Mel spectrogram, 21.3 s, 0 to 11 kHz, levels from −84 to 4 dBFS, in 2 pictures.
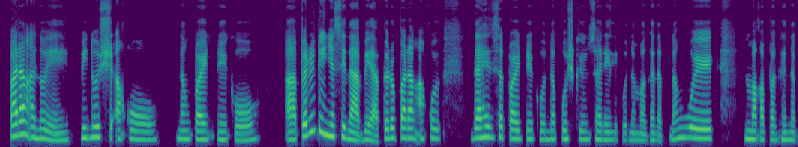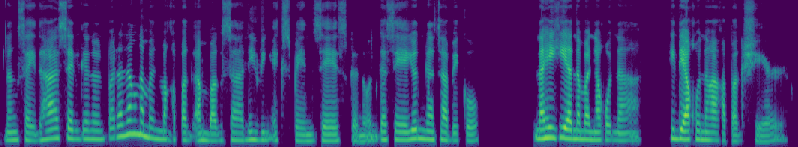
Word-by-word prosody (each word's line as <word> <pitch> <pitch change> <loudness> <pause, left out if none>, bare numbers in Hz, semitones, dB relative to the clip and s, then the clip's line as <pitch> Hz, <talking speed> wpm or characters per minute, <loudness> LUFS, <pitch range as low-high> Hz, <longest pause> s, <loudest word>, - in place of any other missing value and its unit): parang 285 +4 +8
ano, 205 -3 0
eh, 165 0 -4
pinush 225 +2 0
ako 180 -3 -2 0.3
ng 190 -1 -3
partner 180 -1 0
ko. 160 +4 -5 0.3
Ah, 175 +1 +4
pero 255 - +3
hindi 340 -7 +3
niya 245 - +2
sinabi, 175 - +3
ah, 135 - +2
pero 205 +5 +1
parang 215 -1 +4
ako 200 +1 -5 0.4
dahil 220 +2 +3
sa 230 0 -1
partner 190 -2 0
ko 185 -1 -7
na-push 185 +1 -3
ko 185 - -7
iyong 180 - -6
sarili 170 -2 -4
ko 165 - -11
na 165 - -6
maghanap 155 -1 -6
ng 195 +3 -4
work, 205 -2 +3 0.4
makapaghanap 170 -2 -2
ng 165 +1 -1
side 160 -2 -4
hustle, 200 +2 +1
ganoon. 190 -1 -3
Para 220 +4 -1
lang 305 +1 +4
naman 230 -8 +2
makapag-ambag 165 -3 -2
sa 160 0 -4
living 170 -1 -3
expenses, 150 0 -5
ganoon. 135 - -6
Kasi 175 -2 -1
iyon 200 +1 +3
nga 180 - +2
sabi 165 -3 0
ko 150 +2 -6 0.8
nahihiya 215 +1 +8
naman 180 -2 +3
ako 170 0 0
na 160 +1 -5 0.4
hindi 200 -1 +5
ako 180 0 +4
nakakapag-share. 155 -1 -3
180 Hz, 155 wpm, -23 LUFS, 165-205 Hz, 0.8 s, parang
